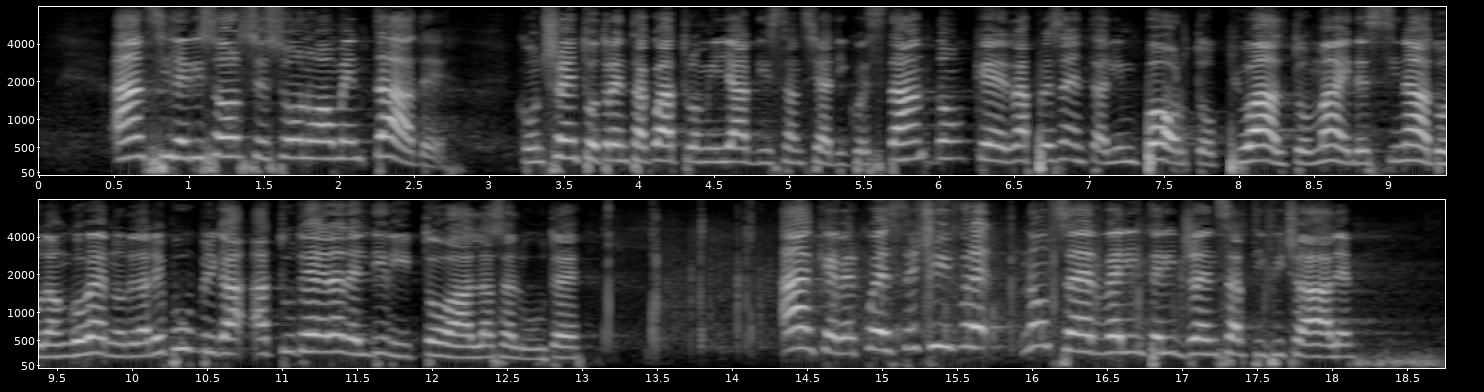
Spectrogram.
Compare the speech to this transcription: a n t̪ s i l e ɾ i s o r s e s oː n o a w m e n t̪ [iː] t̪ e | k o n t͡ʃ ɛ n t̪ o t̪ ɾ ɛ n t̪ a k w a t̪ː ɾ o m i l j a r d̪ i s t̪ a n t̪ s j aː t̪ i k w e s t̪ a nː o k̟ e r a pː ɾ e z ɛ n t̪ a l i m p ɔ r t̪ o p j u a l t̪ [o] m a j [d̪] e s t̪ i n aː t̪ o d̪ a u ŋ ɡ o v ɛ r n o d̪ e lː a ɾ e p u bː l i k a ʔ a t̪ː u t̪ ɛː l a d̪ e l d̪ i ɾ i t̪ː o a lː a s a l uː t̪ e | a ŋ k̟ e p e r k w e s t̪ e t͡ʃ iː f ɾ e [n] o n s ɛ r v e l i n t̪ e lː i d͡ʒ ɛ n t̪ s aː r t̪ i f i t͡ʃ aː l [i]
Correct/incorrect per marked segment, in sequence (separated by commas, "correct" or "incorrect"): incorrect, correct, correct, correct, incorrect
